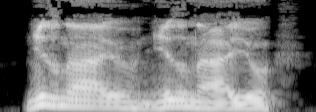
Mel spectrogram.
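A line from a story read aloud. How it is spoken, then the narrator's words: Thoughtful drawl. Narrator (Russian): задумчиво протянул капитан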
